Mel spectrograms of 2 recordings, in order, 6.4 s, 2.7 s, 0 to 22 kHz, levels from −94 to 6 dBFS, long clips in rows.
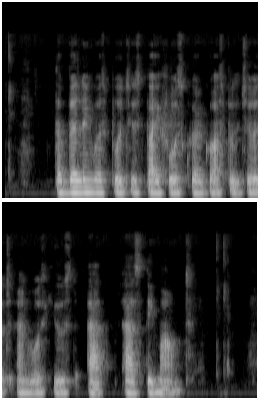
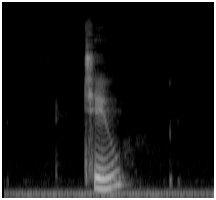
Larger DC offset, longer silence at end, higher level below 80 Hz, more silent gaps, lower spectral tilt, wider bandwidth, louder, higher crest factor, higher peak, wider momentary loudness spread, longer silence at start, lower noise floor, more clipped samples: neither; first, 0.95 s vs 0.7 s; first, -64 dBFS vs -70 dBFS; neither; first, -8.5 dB/octave vs -4 dB/octave; second, 10 kHz vs 13.5 kHz; first, -27 LUFS vs -31 LUFS; about the same, 20 dB vs 20 dB; first, -6 dBFS vs -16 dBFS; second, 9 LU vs 27 LU; second, 0.65 s vs 1 s; first, -63 dBFS vs -56 dBFS; neither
